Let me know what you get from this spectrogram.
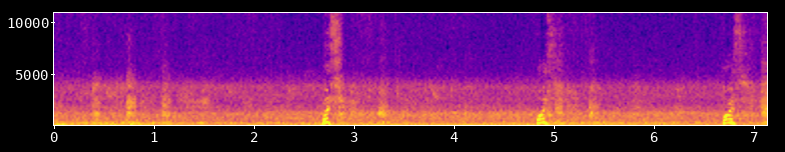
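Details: German Shepherd giving three sharp, yelping barks about two seconds apart, each one bending downward in pitch, heard over a steady low hum and broad background noise.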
